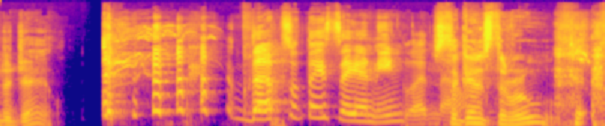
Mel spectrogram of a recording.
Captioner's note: laughs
